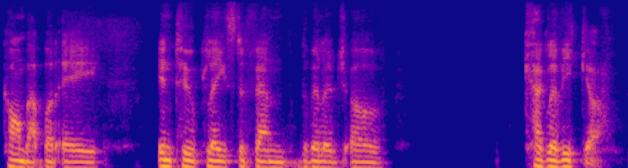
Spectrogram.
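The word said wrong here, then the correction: Čaglavica: if I'm pronouncing that right. – Basically, it was Chaglavica, but there were many other villages also.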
